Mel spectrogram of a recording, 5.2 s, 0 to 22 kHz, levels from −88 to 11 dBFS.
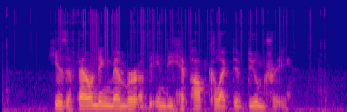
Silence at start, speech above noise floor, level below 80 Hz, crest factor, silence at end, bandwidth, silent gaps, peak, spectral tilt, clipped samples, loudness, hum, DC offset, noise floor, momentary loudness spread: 0.8 s; 33 dB; -58 dBFS; 18 dB; 0.9 s; 16.5 kHz; none; -8 dBFS; -8 dB/octave; under 0.1%; -25 LUFS; none; under 0.1%; -58 dBFS; 11 LU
